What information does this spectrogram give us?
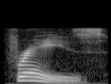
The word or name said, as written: phrase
